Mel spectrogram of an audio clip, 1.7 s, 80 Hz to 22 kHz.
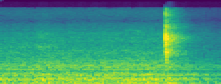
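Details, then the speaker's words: Fieldpiece VP85 vacuum pump on 120 V, full of clean oil, used only three times: on power-up a single small internal click, then silence, and the motor never runs; the pump is dead. "And as you can see, nothing happens. You hear a small click inside after this switch,"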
